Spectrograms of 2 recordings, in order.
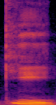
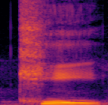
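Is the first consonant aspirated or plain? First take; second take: plain; aspirated. First: The k sound is plain, without a puff. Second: The k sound is aspirated, with a puff. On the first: The speaker calls it wrong. "আসলে কি না" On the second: The speaker calls it right. "কি হবে?"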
